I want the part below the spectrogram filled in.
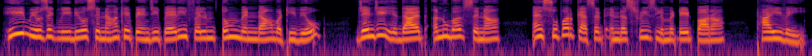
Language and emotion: Sindhi, neutral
